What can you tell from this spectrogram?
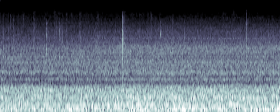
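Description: Breaded rainbow trout fillet pan-frying in a hot skillet: a steady sizzle with one small pop about two seconds in.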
